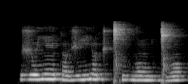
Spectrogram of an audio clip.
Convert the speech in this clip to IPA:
ʒ ʊ j ẽ t õ ʒ i j õ t͡ʃ ǀʰ i ɡ õ ŋ i ɡ͡ǀ õ

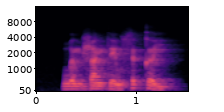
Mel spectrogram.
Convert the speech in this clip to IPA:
w ə˨˩ m ʂ a˧ ŋ t̪ e˨˩˨ w s ə˦˥ k̚ t̪ ə˨˩˨ j

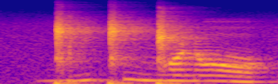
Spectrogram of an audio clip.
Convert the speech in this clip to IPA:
ɡ͡ǁ i ǁ i ŋ͡ǁ ɔ ɳ ɔ

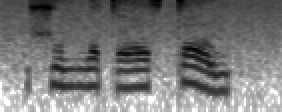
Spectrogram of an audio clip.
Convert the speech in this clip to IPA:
ʃ u v ðˤ ɵ tˤ ʕ y sˤ tˤ u

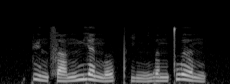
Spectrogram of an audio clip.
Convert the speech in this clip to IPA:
p y˥˨ n s a˨˦ n m j ɛ˥˨ n o˨˦ ʊ̯ pʰ i˨˩ ŋ m w ə˦ n t̪ w ə˥˨ n

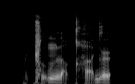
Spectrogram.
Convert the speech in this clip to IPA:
ǁ ṵ m l a̰ qʰ ḛ ɡ ə˞

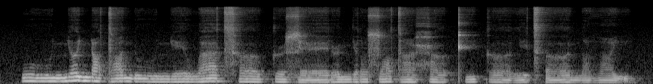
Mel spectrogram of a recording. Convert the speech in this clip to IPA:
w uː ɲ ʌ ɲ ɔ dˤ ə˞ n ɾ uː ɲ eː w a t͡sʰ ʌː ʊ̯ k ə˞ ɮ ɛː ɾ ə˞ nʲ ʌ ɾ u sˤ u dˤ iː ħ ʌː kʰ i k ʌː l i t͡sʼ ʌː n ɛ ðˤ i

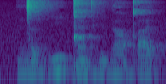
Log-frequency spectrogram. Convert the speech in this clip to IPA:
ŋ͡ǀ ɘ bʱ i ǃ ɛ̃ dʱ i ɡ ã qʼ ɛ

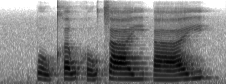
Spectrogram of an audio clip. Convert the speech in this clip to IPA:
p o˨˩ w kʰ ɐ˨˧ w h o˨˥ w t͡s aː˧ j | aː˨˥ j

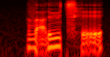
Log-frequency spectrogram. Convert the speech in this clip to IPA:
ð a̰ ɾ y t͡sʰ ḛ

